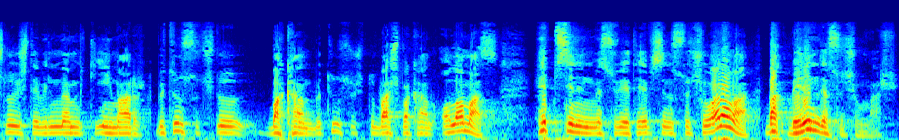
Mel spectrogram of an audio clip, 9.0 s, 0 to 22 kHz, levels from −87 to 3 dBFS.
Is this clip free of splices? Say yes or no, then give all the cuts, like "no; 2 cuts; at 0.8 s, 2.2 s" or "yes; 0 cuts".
no; 2 cuts; at 1.5 s, 7.6 s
